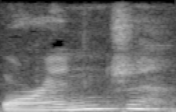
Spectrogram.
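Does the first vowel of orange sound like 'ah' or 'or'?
or. The first vowel sounds like 'or'. "instead of"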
